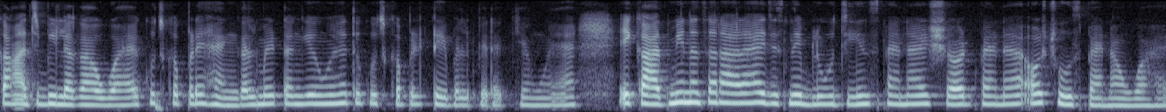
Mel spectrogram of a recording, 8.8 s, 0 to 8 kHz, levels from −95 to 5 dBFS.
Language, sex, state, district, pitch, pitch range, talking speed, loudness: Hindi, female, Delhi, New Delhi, 220 Hz, 205-235 Hz, 265 wpm, -19 LUFS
